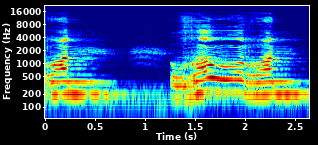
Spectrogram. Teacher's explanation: রার উপরে দুই জবর থাকিলেও রা পুর হবে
